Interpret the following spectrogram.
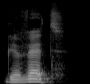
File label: "gewätt", Kaevels Platt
